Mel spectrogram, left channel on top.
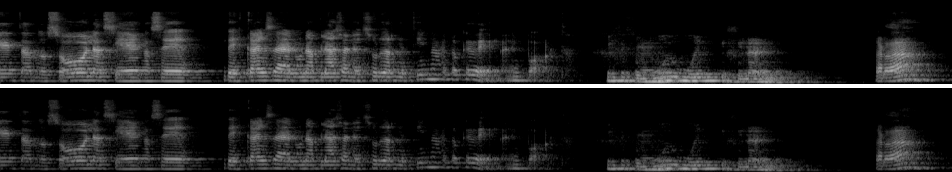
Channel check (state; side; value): quieter; right; 8.3 dB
